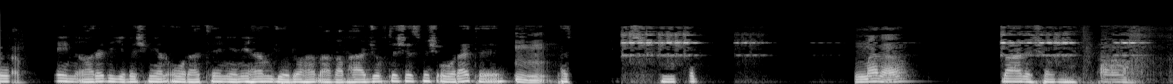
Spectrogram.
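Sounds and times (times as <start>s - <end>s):
speech: 0.0s - 5.8s, 6.6s - 7.1s, 8.5s - 9.2s, 10.0s - 11.5s
mobile phone ringing: 6.2s - 9.2s, 10.0s - 11.6s.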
